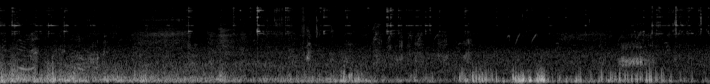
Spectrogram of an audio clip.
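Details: During a game of tug, a black and a brindle Staffordshire Bull Terrier, both nearly four, growl in deep, throaty bursts. A brief higher whine cuts in near the end, with a human voice in the background.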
